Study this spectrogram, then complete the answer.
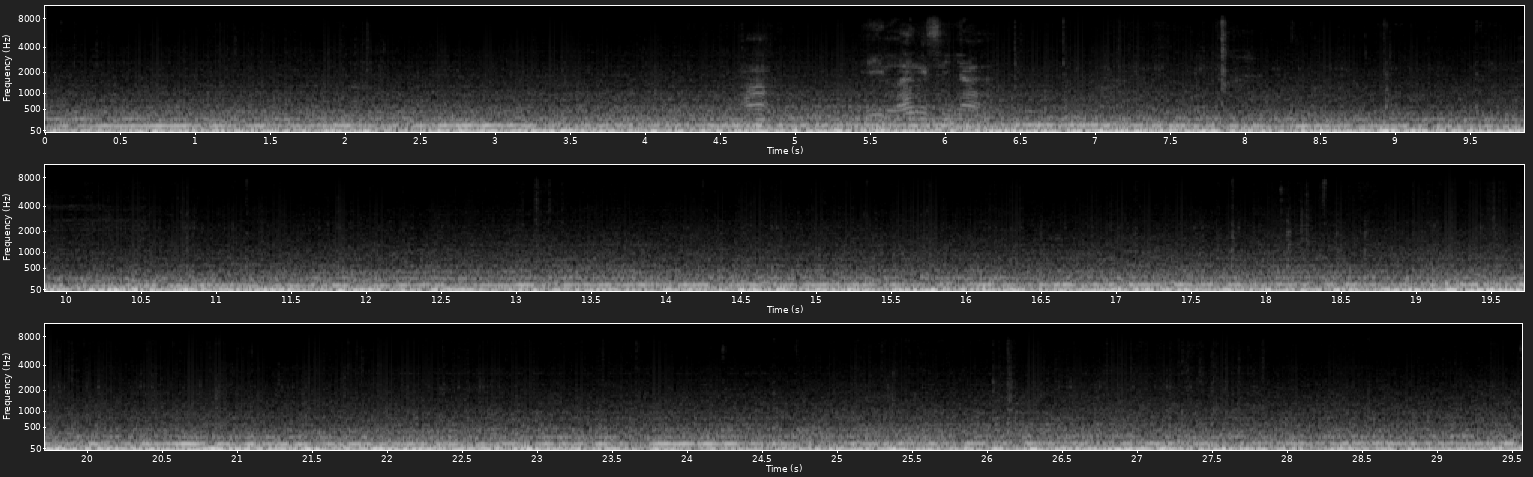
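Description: Tyres rumble over a narrow road.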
